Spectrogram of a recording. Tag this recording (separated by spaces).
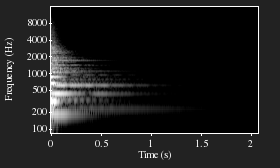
1-shot drum tom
